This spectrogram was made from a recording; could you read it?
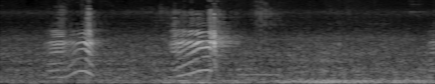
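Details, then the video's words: Indian ringneck parakeet talking, imitating the words "mummy papa": two harmonic, speech-like syllables about a second apart, each bending up then down, over a low steady background hum. "Natural Indian Ringneck Parrot Sound ❤️ talking Parrot mummy papa"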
